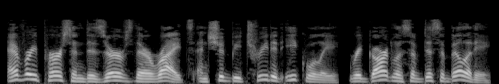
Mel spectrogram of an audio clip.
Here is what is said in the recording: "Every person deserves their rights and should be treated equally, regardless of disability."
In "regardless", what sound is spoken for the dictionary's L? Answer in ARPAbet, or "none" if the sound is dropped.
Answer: L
